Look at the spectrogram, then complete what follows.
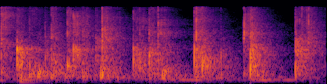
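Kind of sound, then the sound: crowd, group clapping applause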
